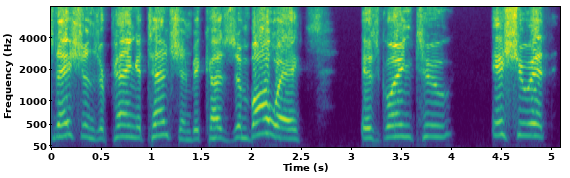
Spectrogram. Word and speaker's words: Zimbabwe: phone connection he said Zimbabwe I said where Zambia he said no Zimbabwe the second B in Zimbabwe is silent it's Zimbabwe he believes that Zimbabwe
